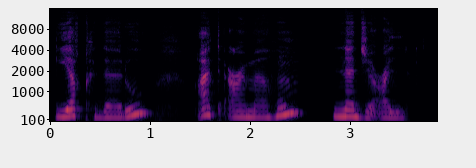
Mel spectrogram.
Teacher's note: inside the word qalqala will be weak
